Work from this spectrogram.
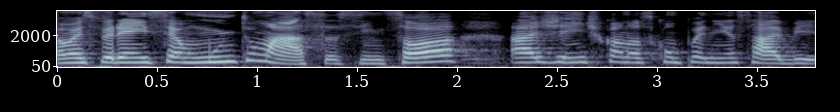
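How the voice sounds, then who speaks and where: A woman is talking, her pitch high. The variation in her pitch is ordinary. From Santa Rosa, Rio Grande do Sul, Brazil. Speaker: professional dancer. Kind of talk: casual chat.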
